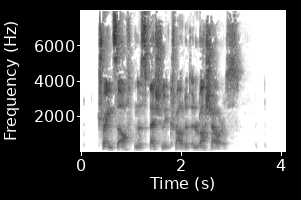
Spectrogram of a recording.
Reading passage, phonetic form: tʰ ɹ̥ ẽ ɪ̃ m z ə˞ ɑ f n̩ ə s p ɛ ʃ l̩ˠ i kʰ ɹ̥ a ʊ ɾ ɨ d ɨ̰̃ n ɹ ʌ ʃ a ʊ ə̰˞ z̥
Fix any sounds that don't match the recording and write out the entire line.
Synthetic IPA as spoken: tʰ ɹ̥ ẽ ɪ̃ n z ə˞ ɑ f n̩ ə s p ɛ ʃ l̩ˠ i kʰ ɹ̥ a ʊ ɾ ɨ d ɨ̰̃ n ɹ ʌ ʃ a ʊ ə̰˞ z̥

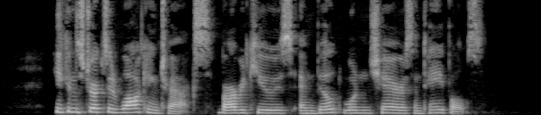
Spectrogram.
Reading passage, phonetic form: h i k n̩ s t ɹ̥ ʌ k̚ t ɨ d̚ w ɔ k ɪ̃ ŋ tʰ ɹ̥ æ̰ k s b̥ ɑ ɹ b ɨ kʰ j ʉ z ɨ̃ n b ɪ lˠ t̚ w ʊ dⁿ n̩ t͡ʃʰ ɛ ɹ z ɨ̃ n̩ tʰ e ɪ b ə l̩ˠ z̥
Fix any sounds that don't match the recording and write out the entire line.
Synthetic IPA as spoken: h i k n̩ s t ɹ̥ ʌ k̚ t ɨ d̚ w ɔ k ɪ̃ ŋ tʰ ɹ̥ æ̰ k s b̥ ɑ ɹ b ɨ kʰ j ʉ z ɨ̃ n b ɪ lˠ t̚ w ʊ dⁿ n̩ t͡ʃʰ ɛ ɹ z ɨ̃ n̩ tʰ e ɪ b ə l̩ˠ z̥

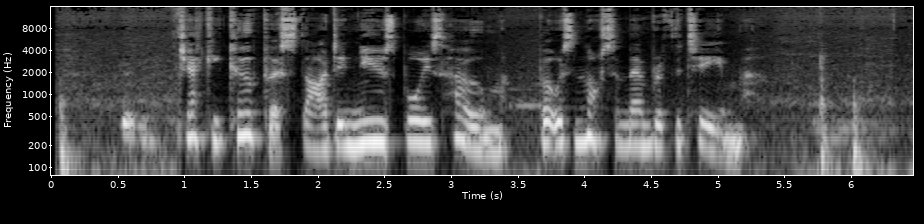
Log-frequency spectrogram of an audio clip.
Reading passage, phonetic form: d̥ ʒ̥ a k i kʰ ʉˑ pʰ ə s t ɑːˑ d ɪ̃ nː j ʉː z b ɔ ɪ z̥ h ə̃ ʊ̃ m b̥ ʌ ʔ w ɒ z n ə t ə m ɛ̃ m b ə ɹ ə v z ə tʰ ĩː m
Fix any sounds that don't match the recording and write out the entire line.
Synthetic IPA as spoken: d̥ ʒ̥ a k i kʰ ʉˑ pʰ ə s t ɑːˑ d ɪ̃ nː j ʉː z b ɔ ɪ z̥ h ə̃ ʊ̃ m b̥ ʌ ʔ w ɒ z n ə t ə m ɛ̃ m b ə ɹ ə v ð ə tʰ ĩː m

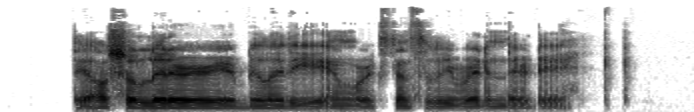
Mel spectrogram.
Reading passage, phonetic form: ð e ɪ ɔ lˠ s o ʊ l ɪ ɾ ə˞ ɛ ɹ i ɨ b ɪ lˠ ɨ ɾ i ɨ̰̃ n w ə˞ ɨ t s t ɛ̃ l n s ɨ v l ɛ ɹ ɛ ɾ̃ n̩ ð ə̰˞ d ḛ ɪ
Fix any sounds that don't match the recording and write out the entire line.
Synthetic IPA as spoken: ð e ɪ ɔ lˠ ʃ o ʊ l ɪ ɾ ə˞ ɛ ɹ i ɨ b ɪ lˠ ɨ ɾ i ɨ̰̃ n w ə˞ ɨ k s t ɛ̃ n s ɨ v l i ɹ ɛ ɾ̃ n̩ ð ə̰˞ d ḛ ɪ

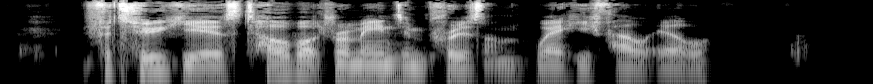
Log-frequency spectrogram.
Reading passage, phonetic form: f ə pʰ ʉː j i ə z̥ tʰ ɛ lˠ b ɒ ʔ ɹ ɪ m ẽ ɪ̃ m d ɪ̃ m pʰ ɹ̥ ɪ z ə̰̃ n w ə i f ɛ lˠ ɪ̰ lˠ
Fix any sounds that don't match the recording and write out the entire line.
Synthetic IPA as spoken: f ə tʰ ʉː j ɪ ə z̥ tʰ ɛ lˠ b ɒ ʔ ɹ ɪ m ẽ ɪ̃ n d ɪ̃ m pʰ ɹ̥ ɪ z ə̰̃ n w ə i f ɛ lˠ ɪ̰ lˠ

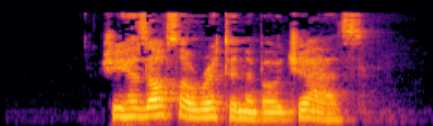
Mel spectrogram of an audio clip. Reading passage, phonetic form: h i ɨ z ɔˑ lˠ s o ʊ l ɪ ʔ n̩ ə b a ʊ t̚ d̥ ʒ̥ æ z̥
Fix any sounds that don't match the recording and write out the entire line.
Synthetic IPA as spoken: ʃ i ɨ z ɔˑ lˠ s o ʊ ɹ ɪ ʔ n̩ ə b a ʊ t̚ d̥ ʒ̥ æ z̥

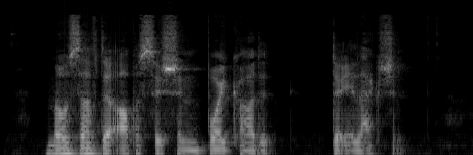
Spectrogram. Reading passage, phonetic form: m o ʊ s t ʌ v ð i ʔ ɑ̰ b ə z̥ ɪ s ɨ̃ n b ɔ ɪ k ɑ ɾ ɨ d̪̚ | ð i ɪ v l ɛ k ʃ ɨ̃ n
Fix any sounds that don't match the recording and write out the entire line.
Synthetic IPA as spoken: m o ʊ s t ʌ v ð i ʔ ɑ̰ p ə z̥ ɪ ʃ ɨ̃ n b ɔ ɪ kʰ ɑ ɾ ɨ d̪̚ | ð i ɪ l ɛ k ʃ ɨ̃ n

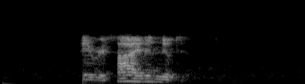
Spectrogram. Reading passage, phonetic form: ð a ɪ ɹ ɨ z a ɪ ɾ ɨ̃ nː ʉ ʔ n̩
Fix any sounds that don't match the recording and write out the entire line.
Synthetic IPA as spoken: ð e ɪ ɹ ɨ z a ɪ ɾ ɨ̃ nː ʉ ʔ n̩

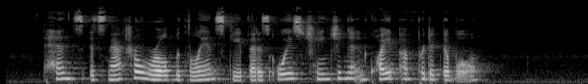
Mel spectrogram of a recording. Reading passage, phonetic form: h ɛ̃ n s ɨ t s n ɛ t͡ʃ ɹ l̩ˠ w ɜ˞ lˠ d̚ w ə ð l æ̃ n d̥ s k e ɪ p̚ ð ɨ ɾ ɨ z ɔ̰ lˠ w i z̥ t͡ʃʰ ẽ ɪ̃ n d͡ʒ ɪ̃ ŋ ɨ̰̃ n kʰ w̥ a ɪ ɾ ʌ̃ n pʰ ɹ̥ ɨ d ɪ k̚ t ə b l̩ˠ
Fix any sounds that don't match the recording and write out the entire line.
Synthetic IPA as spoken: h ɛ̃ n s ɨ t s n æ t͡ʃ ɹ l̩ˠ w ɜ˞ lˠ d̚ w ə ð l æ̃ n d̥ s k e ɪ p̚ ð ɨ ɾ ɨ z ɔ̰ lˠ w i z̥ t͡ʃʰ ẽ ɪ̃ n d͡ʒ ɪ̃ ŋ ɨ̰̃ n kʰ w̥ a ɪ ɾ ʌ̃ n pʰ ɹ̥ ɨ d ɪ k̚ t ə b l̩ˠ

